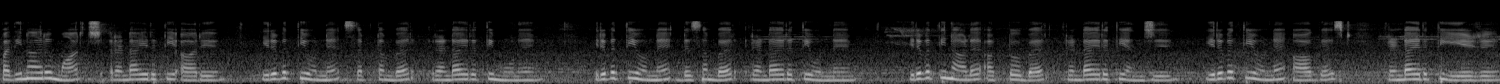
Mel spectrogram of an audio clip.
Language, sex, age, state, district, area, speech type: Tamil, female, 30-45, Tamil Nadu, Ariyalur, rural, spontaneous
